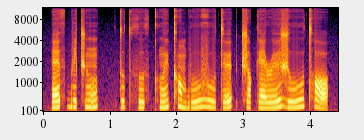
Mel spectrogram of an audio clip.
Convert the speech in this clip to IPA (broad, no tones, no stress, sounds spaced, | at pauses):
ɛ θ b e t͡ʃ ũ | t u t θ u θ kʷʰ ẽ y̯ kʰ ɔ̃ b uː v uː t ø | t͡ʃ ɔ k ɛ ɹ ø ʒ uː tʰ ɔ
